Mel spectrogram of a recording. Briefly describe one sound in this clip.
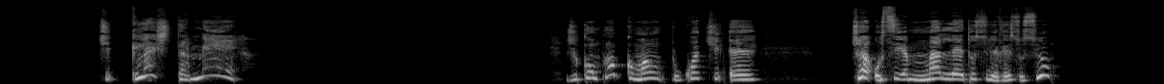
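A woman speaks close up, with feeling, in short bursts.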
